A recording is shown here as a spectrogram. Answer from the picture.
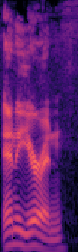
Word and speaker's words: Anurin: Uh now Anurin uh his name is pronounced an urin in ularu.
